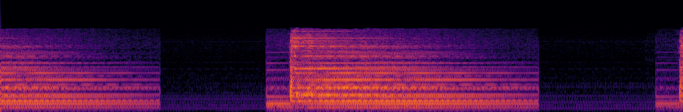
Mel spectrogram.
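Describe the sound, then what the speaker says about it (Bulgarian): A village church bell ringing in slow, loud strokes, each rich metallic clang sustaining and fading before the next, with about three strikes and near-silent gaps between. "камбаната била цяла седмица без да спре"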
